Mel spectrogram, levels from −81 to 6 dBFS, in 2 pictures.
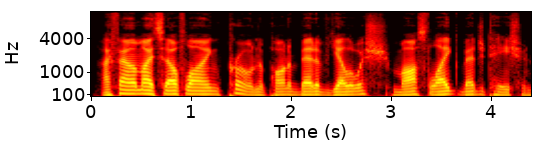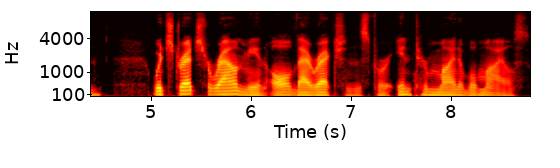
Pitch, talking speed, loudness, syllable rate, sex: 110 Hz, 150 wpm, -20 LUFS, 5.2 syllables/s, male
